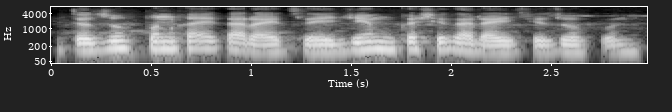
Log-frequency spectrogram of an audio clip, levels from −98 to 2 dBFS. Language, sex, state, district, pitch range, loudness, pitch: Marathi, male, Maharashtra, Pune, 115-150 Hz, -17 LUFS, 135 Hz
